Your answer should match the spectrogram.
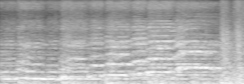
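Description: Background music with singing voices, its melody climbing in pitch through the second half.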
